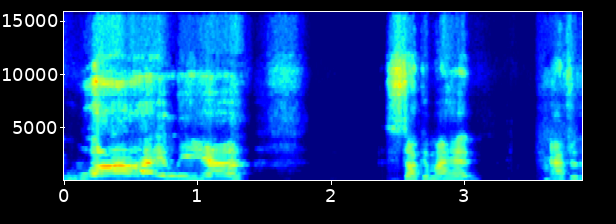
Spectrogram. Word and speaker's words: Wailea: And he basically said Wailea the way he knows this is. He said, just think of Star Wars. You're like, Wailea?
